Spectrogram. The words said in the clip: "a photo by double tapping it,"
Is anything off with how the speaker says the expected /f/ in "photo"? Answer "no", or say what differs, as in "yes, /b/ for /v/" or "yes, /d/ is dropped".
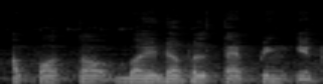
yes, /p/ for /f/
